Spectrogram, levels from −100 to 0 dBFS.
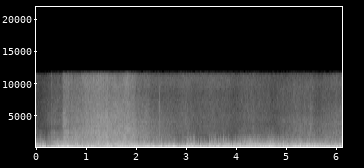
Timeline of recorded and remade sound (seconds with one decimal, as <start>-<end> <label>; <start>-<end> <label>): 0.0-0.9 remade; 0.9-1.5 recorded; 1.5-2.0 remade; 2.0-6.1 recorded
